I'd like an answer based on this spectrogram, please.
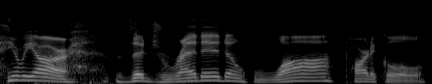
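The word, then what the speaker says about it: は: time all right here we are the dreaded W particle pronounced as W even though it is written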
